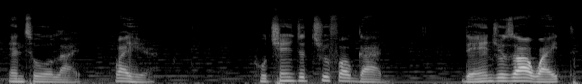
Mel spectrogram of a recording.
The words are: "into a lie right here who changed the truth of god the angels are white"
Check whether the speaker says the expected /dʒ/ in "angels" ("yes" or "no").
yes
